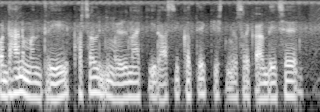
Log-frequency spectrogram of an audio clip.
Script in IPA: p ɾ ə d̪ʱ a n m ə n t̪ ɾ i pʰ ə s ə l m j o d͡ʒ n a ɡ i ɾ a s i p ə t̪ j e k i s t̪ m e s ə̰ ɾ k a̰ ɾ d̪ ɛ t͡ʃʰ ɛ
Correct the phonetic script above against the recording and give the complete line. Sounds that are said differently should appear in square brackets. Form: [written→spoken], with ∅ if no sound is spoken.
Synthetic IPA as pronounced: p ɾ ə d̪ʱ a n m ə n t̪ ɾ i pʰ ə s ə l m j o d͡ʒ n a [ɡ→k] i ɾ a s i [p→k] ə t̪ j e k i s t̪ m e s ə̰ ɾ k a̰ ɾ d̪ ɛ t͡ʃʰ ɛ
